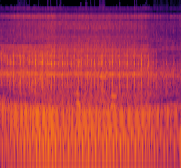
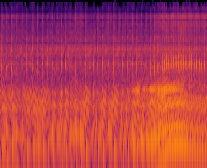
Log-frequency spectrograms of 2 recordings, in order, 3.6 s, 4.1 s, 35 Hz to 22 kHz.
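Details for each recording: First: Troy-Bilt TB35 two-stroke trimmer after an aftermarket carburetor replacement and tuning: crisp, rapid buzz holding steady speed without stumbling or surging, running cleanly and evenly. Normal running. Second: Troy-Bilt TB35 two-stroke weed eater with new untuned aftermarket carburetor, new fuel lines and filter, fresh gas, on full choke: buzzy engine runs unevenly, surging up in pitch then sagging; rough running, carb tuning suspected needed.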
